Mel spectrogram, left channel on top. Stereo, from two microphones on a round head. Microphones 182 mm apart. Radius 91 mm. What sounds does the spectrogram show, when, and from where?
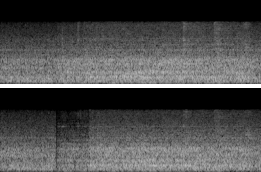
0.6 s a bird: 45° left (ahead or behind), 6.5 m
